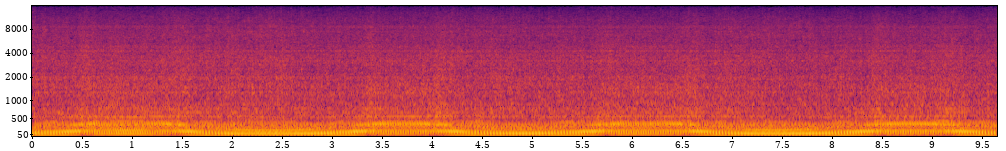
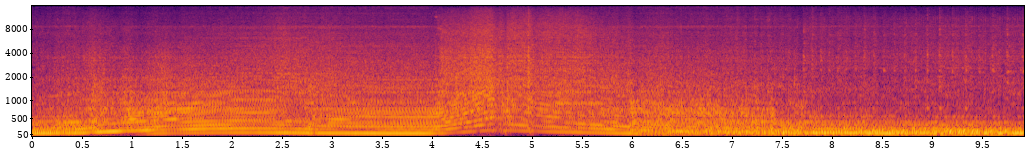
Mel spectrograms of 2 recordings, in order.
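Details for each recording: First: BMW E30 first start-up after installing the exhaust manifold, headers only with no exhaust system: very loud, raw engine note rising and falling in repeated revs every two or three seconds, barking straight out of open headers. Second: BMW E30 with burble tune on open headers only, first start-up: loud six revs climb and fall cleanly, crisp throttle response, faint overrun crackle; normal revving.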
